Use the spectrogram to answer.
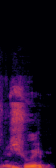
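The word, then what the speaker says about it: Świątek: What the hell do you say her name? It's Swiatek. Swiatek. – We're told to throw an N in there, like Swiatek.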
